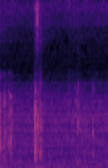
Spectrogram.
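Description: Quick light keystrokes on a computer keyboard tap out a short burst of typing, close and soft, with one slightly louder key press.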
